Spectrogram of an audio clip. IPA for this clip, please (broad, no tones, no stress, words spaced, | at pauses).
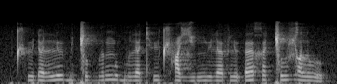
t͡ʃʰʉɗœlːʉbʉ ǀuɡ͡bɵŋ͡mu bulœtʰyt͡ʃʰɑ ʑiŋ͡my lœflʉʔœxœ ǀuʑɔ lu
